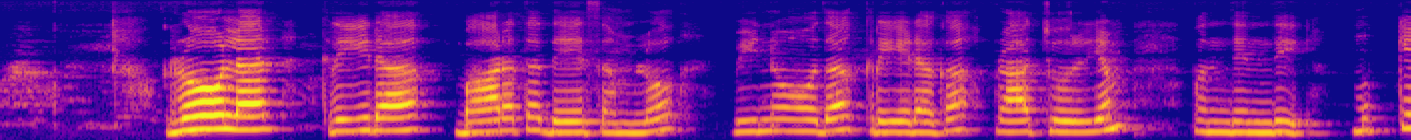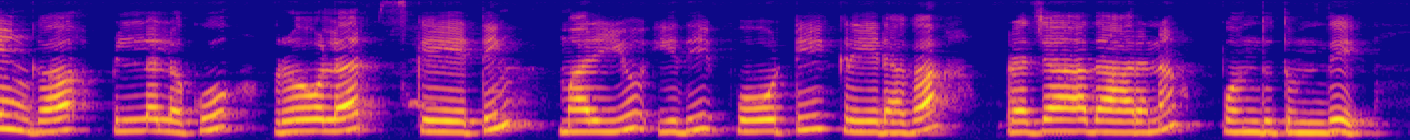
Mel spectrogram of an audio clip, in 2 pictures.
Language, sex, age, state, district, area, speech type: Telugu, female, 30-45, Andhra Pradesh, Chittoor, rural, read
